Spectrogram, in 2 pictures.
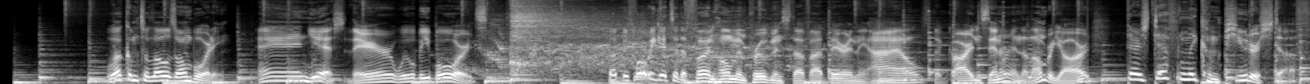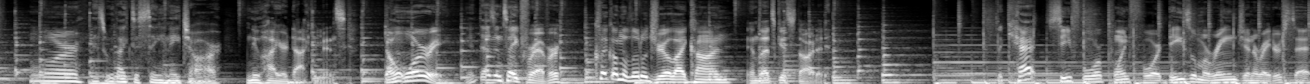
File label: E LEARNING MIX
